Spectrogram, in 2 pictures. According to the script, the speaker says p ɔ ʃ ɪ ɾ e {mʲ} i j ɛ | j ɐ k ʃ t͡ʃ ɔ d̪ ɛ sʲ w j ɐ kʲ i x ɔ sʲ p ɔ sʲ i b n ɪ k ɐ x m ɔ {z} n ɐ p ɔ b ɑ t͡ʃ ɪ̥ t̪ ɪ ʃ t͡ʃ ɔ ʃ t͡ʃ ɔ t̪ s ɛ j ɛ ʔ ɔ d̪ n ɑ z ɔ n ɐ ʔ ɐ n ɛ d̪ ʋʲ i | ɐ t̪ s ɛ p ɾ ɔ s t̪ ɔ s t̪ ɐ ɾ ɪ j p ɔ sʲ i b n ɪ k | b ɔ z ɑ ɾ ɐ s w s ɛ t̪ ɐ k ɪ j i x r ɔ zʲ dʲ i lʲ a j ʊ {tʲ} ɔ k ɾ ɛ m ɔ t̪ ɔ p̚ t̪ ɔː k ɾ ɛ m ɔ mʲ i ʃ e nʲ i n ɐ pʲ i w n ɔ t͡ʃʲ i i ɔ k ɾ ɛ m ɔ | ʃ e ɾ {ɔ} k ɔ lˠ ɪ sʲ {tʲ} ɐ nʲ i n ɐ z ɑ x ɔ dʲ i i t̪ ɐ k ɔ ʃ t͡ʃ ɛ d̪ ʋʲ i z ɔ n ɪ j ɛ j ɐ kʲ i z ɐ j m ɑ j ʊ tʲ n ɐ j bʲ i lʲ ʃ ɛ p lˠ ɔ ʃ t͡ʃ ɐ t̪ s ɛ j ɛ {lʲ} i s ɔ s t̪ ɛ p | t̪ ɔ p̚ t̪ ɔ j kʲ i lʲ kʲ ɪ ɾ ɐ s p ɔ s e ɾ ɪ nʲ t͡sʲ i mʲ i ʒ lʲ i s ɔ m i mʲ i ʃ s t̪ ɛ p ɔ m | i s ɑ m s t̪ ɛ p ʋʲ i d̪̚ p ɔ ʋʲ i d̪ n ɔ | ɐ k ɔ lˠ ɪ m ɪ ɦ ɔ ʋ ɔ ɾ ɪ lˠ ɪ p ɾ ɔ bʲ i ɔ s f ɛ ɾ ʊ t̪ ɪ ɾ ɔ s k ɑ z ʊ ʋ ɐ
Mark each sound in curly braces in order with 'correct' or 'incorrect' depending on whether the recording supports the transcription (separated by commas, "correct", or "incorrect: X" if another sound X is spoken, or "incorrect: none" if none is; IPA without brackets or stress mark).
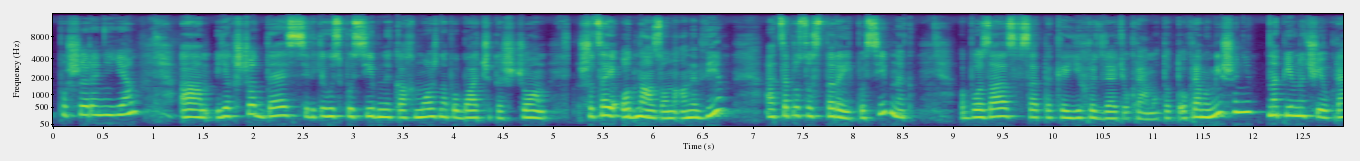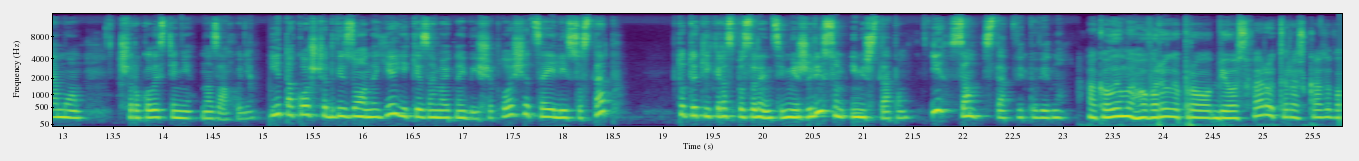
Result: incorrect: nʲ, incorrect: ʒ, correct, correct, correct, correct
